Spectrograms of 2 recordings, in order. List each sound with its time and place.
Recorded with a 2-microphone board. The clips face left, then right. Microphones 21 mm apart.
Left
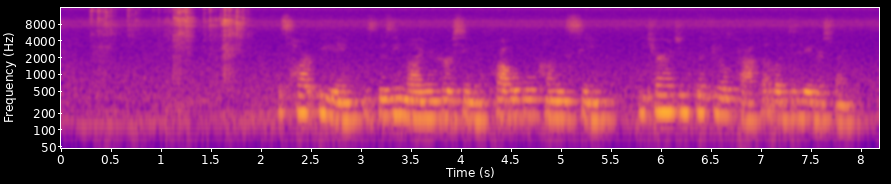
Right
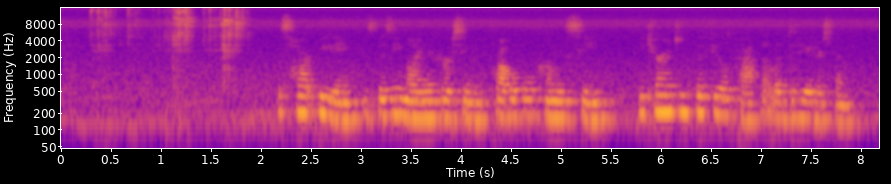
0.3 s keys jangling: 65° right (ahead or behind), 2.5 m
2.2 s a woman speaking: 55° right (ahead or behind), 4 m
